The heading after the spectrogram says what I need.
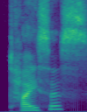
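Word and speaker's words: phthisis: in one fluid motion, the entire P-H unit drops out. It goes completely silent. So, you jettison the P and the H entirely, and that just leaves the T-H and the I-S-I-S. So, a 19th century doctor just called it thisis.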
